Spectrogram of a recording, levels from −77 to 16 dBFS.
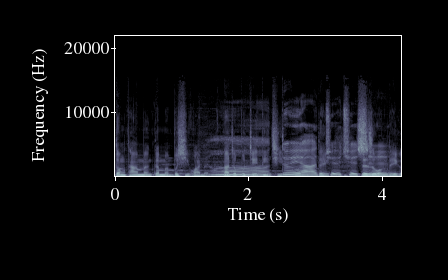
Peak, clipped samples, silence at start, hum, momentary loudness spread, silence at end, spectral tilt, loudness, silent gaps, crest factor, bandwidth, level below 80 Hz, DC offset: -2 dBFS; under 0.1%; 0 s; none; 8 LU; 0 s; -5.5 dB/octave; -20 LUFS; none; 18 dB; 14.5 kHz; -40 dBFS; under 0.1%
